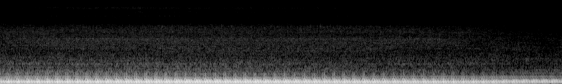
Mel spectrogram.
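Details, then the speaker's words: Newly bought hybrid, previous owner took good care, fresh initial cold startup: steady, even low idle with smooth pulse, no knocks, ticks or whine; normal cold start idle. "So, here's a fresh initial startup. What it sounds like."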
